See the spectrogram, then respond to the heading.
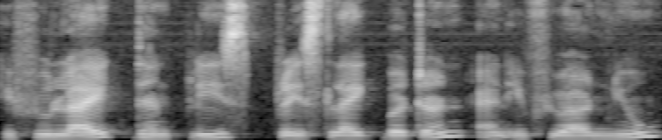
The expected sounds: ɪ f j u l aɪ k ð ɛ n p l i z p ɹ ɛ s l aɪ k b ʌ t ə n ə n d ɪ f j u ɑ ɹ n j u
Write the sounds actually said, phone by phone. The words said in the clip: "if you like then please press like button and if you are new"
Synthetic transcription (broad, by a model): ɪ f j u l aɪ k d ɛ n p l i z p ɹ ɛ s l aɪ k b ʌ t ə n ə n d ɪ f j u ɑ ɹ n j u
